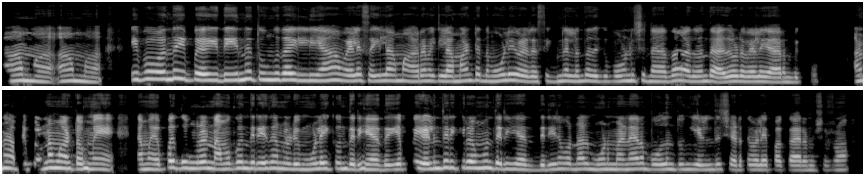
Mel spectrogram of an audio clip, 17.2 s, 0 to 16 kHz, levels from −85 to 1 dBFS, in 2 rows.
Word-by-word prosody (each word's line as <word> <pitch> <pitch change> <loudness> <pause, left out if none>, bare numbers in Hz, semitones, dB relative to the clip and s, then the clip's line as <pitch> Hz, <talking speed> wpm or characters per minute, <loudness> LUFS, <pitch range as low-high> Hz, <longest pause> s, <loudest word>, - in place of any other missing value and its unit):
ஆமா, 245 -4 0 0.2
ஆமா. 235 -4 -2 0.4
இப்போ 315 +3 0
வந்து 315 +2 +3
இப்ப 290 +1 -2 0.2
இது 260 - 0
இன்னும் 305 +1 +2
தூங்குதா? 285 0 +4
இல்லையா? 255 0 0 0.2
வேலை 245 +2 +2
செய்யலாமா? 245 +1 -1
ஆரம்பிக்கலாமான்னுட்டு 235 +2 -2
அந்த 230 - -5
மூளையோட 245 -4 0
சிக்னல் 230 +1 -4
வந்து 245 +1 -3
அதுக்கு 225 -1 -5
போனுச்சின்னா 240 -1 -3
தான் 250 -1 0
அது 220 - -3
வந்து 230 -1 -1
அதோட 225 +3 +1
வேலையை 215 -2 +1
ஆரம்பிக்கும். 195 0 -10 0.4
ஆனா, 265 +3 +1
அப்படி 230 -1 -10
பண்ண 255 +6 0
மாட்டோமே! 245 -3 +4 0.4
நம்ம 225 +1 0
எப்போ 225 +7 +2
தூங்குறோம்னு 265 -1 +2
நமக்கும் 240 +4 0
தெரியாது, 255 +1 +2
நம்மளுடைய 235 -3 0
மூளைக்கும் 250 0 0
தெரியாது. 215 -2 +2
எப்போ 230 +5 -8
எழுந்திரிக்கிறோமோ 280 +2 +2
தெரியாது. 230 -3 0
திடீர்னு 225 +4 -2
ஒரு 230 - -8
நாள் 235 0 -2
3 225 +1 -3
மணி 220 0 -2
நேரம் 235 -1 -1
போதும்ன்னு 220 +1 -2
தூங்கி 225 -1 -4
எழுந்திரிச்சி, 215 +1 -7
அடுத்த 200 +2 -10
வேலைய 205 0 -2
பார்க்க 195 0 -2
ஆரம்பிச்சிடுறோம். 195 +1 -11
235 Hz, 180 wpm, -23 LUFS, 220-255 Hz, 0.4 s, தூங்குதா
